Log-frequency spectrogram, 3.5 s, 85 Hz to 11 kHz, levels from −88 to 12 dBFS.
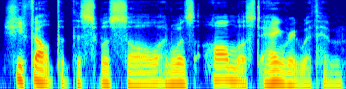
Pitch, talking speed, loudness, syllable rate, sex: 110 Hz, 210 wpm, -19 LUFS, 4.4 syllables/s, male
